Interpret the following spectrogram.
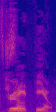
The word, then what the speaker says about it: Trujillo: you can do it allele yeah you got Trujillo you get it roll those ours pero he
